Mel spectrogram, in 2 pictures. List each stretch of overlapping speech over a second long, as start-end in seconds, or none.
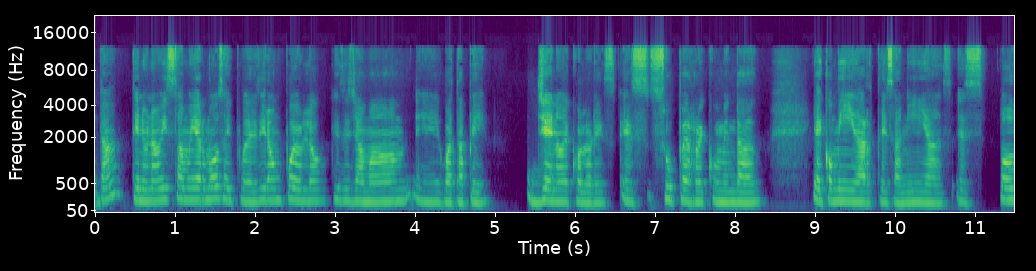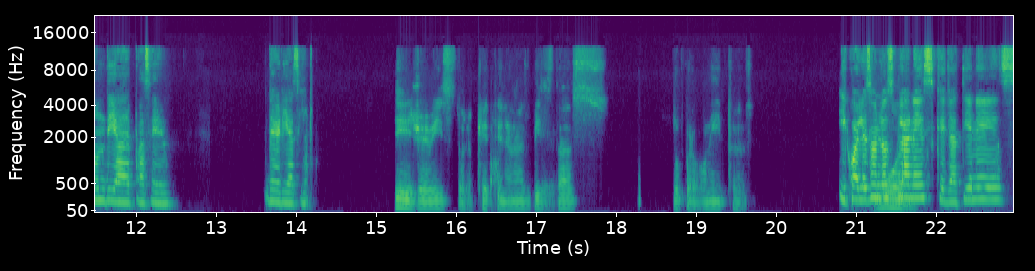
none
